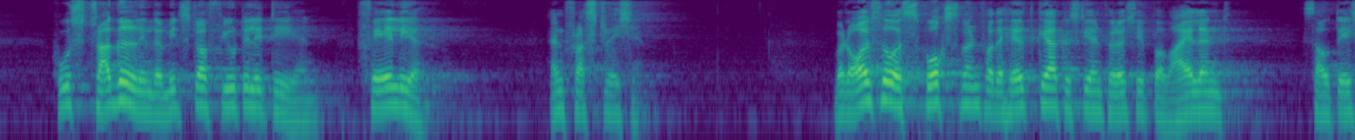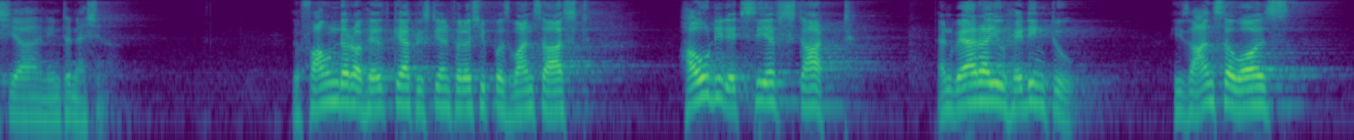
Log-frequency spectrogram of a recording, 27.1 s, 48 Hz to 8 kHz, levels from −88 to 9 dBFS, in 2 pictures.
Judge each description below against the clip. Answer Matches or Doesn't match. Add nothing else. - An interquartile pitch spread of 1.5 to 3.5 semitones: Doesn't match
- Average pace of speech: Doesn't match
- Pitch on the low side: Doesn't match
